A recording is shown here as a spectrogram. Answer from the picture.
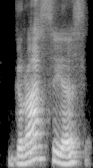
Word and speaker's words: gracias: Gracias ends with an S. So we put the stress next to the last and say gracias.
